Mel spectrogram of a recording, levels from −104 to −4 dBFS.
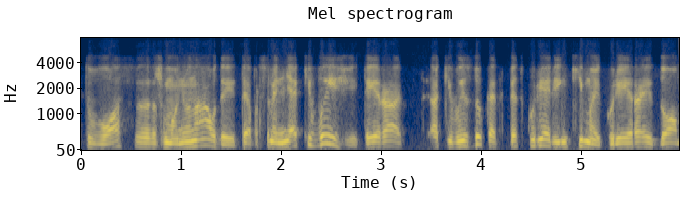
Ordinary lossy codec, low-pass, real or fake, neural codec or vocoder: Opus, 32 kbps; 7.2 kHz; fake; vocoder, 44.1 kHz, 128 mel bands every 512 samples, BigVGAN v2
